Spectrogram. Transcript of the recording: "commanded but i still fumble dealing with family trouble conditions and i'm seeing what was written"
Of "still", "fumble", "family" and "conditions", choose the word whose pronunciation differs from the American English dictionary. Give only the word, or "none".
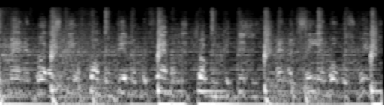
fumble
